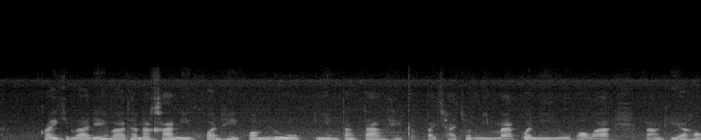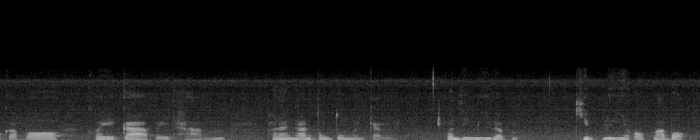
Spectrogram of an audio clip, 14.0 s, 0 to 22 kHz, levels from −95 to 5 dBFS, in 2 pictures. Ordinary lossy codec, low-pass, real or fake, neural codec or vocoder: none; none; real; none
